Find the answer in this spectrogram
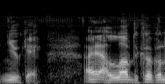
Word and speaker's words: Ñuke: It's pronounced nya, like the middle of onion or funyun, right? Or bunion, you know? Yeah, and no silent E, okay? Not a silent E, Ñuke.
